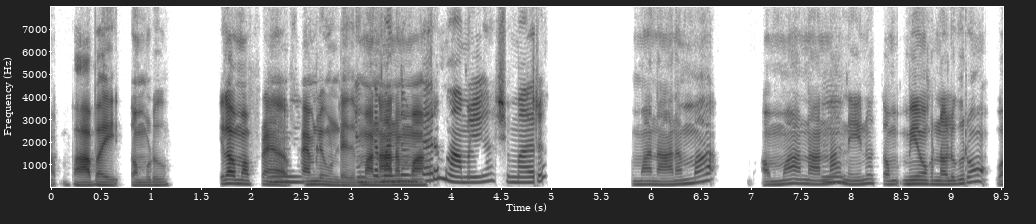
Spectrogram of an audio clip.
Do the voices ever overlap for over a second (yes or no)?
no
